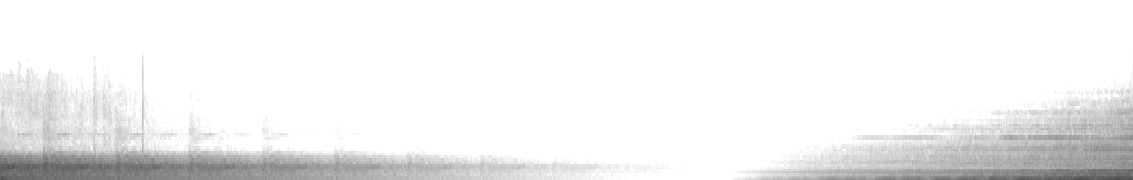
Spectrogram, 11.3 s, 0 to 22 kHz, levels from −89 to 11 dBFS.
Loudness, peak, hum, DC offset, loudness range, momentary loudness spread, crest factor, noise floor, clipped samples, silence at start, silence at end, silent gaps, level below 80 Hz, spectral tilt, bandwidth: -30 LUFS; -12 dBFS; none; under 0.1%; 23 LU; 23 LU; 22 dB; -86 dBFS; under 0.1%; 0 s; 0 s; 7.01-7.08 s; -66 dBFS; -6 dB/octave; 10.5 kHz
